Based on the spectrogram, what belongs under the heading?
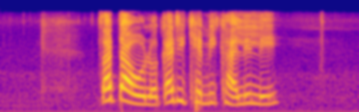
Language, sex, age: Southern Sotho, female, 25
